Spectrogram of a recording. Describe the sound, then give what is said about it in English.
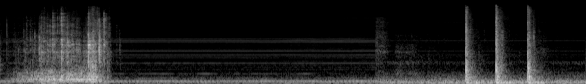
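A short rumbling roll of small office chair wheels over a hard floor as someone rides around in the chair, then a steady low hum and a few sharp clacks and thunks as the chair shifts and bumps. “I'm sitting in the office chair. I'm wheeling around on it.”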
